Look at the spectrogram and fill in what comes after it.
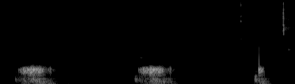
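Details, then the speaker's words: Holosystolic mitral regurgitation murmur: mitral valve fails to close, blood surges back into left atrium during systole; murmur starts at S1 and keeps the same intensity through systole, heard as two sustained, even-loudness whooshing sounds. "When the mitral valve does not close properly and blood surges back to the left atrium during systole, the murmur starts at S1 when the AV valves close and maintains the same intensity for the entire duration of systole."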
